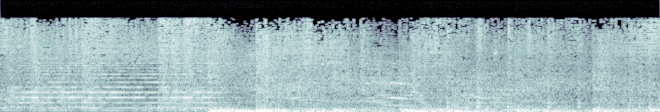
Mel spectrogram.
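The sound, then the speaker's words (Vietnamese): Gun-carrying war elephants roaring in a night attack on a fort: a dense, rumbling din that swells loud after the first few seconds, with tonal bellows mixed into broad noise. “Gầm thét trong đêm, hàng hàng voi chiến có gắn cả quả súng trên lưng tấn công dồn dập vào đồn Khương Thượng của quân Thanh.”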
